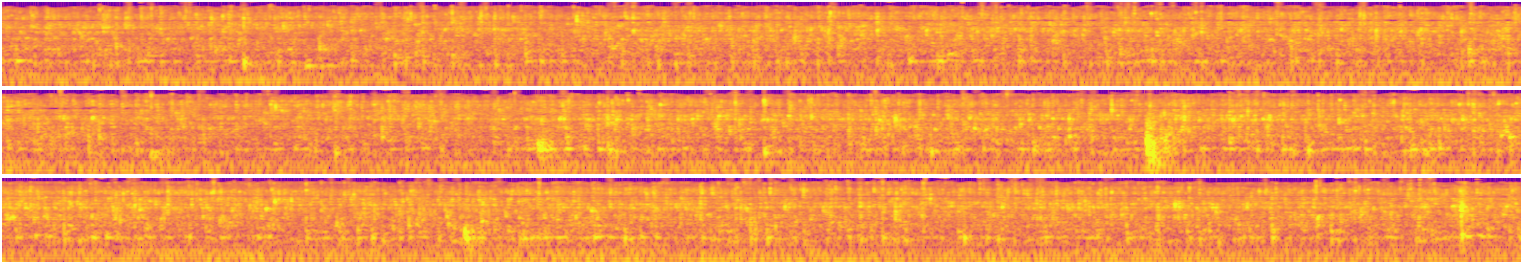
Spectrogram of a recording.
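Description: Steady rush and trickle of circulating water in a large aquarium, the flow stirring the surface, with one sharp knock about halfway through.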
